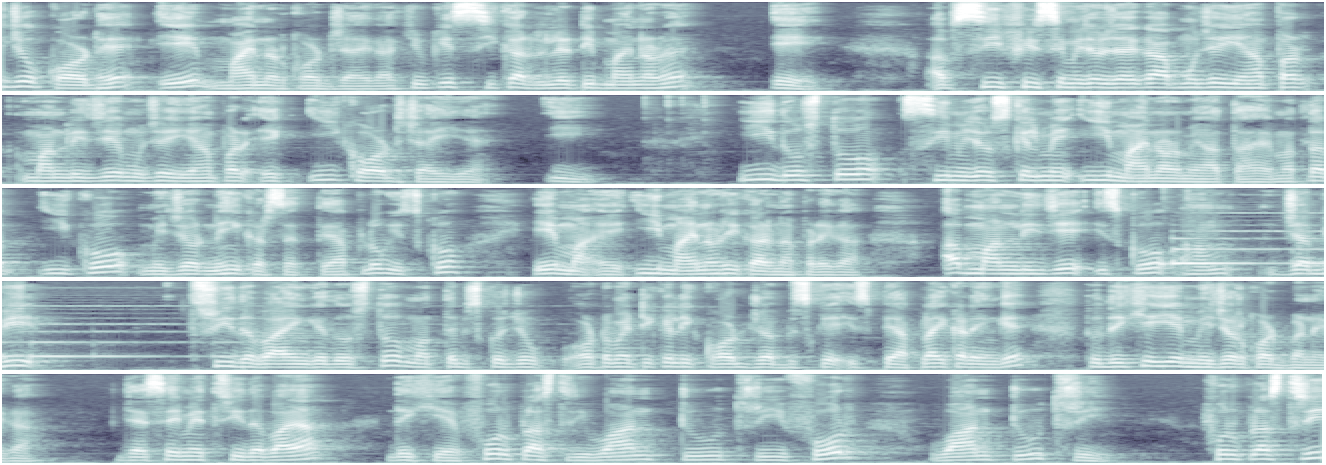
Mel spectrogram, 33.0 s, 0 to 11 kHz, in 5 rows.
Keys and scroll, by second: 27.8 3.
